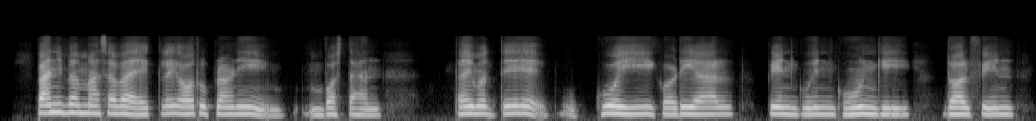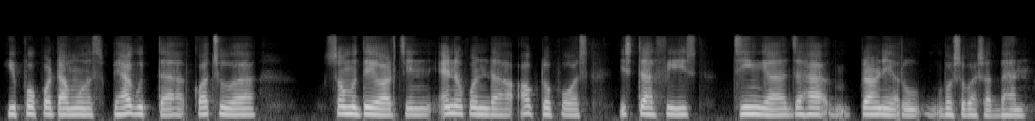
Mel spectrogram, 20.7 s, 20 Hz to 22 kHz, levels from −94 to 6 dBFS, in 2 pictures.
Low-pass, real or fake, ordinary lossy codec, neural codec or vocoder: 7.2 kHz; fake; Opus, 64 kbps; codec, 16 kHz, 0.7 kbps, FocalCodec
